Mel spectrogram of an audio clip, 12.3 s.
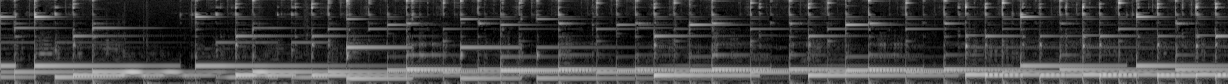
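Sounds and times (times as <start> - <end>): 
sansula kalimba playing: 0.0 - 12.2.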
